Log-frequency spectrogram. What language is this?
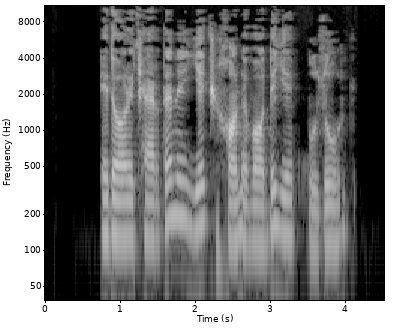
Persian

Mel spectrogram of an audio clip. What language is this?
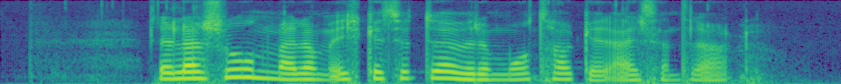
Norwegian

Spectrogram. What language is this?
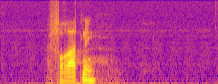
Danish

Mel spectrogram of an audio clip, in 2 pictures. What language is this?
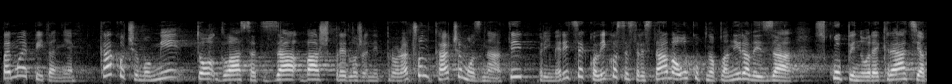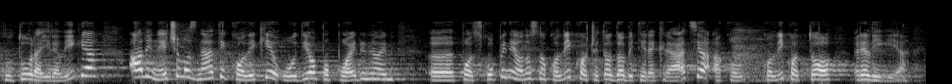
Croatian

